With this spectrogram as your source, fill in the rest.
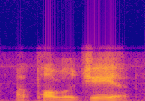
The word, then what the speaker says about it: apologia: word apologetics comes from the Greek word apologi pronounced apologia it means a verbal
